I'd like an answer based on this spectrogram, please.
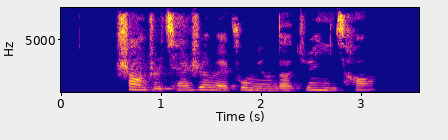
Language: Chinese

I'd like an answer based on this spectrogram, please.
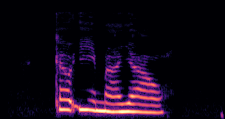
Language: Thai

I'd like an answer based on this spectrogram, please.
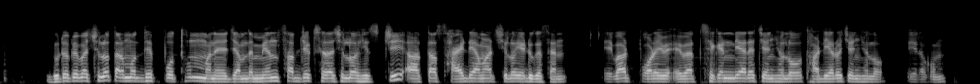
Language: Bangla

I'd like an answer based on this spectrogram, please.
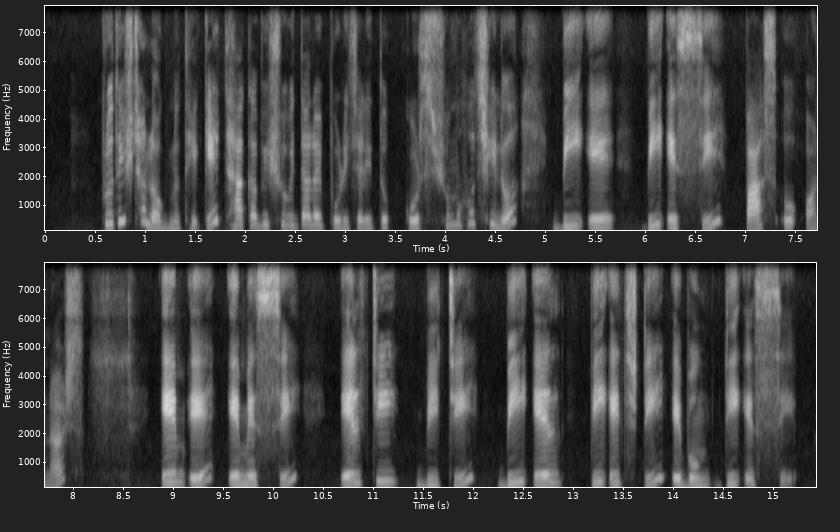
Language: Bangla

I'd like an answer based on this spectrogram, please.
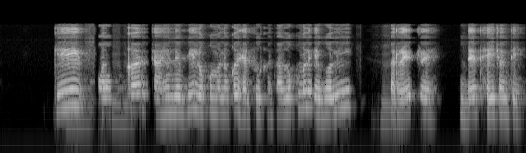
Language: Odia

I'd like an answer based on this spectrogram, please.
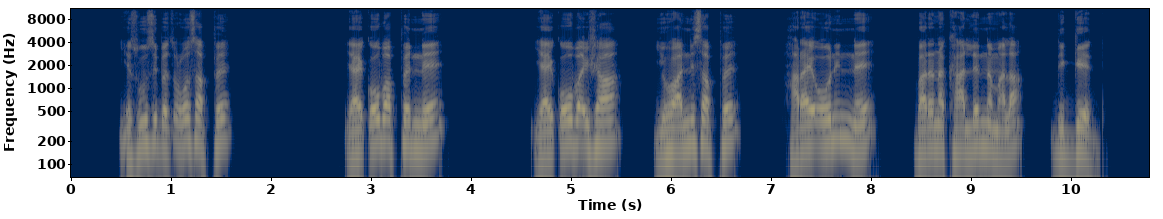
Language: Dawro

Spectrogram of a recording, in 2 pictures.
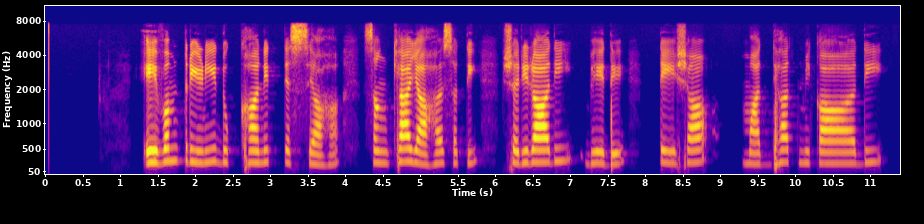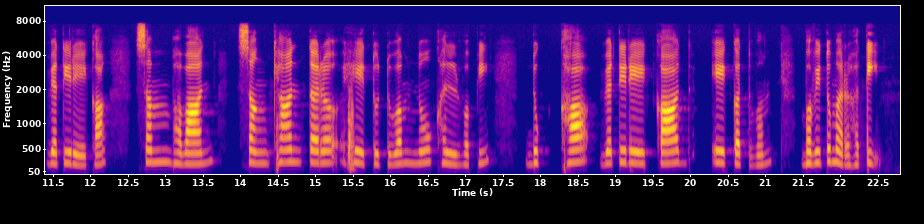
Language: Sanskrit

